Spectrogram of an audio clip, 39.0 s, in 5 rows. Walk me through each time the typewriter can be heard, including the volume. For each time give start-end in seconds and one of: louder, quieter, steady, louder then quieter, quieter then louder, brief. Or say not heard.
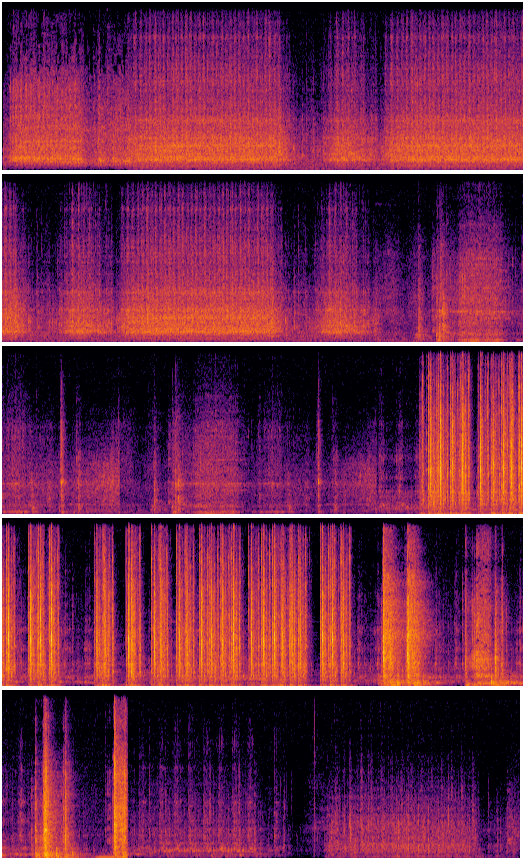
21.9-33.1 louder.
